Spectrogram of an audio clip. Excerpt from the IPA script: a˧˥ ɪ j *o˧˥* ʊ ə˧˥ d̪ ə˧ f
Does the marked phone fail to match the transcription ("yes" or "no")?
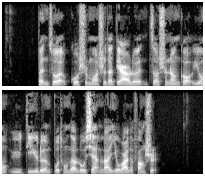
no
